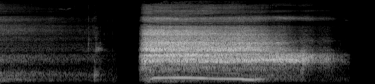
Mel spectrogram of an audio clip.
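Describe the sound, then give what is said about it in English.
A person does a breathing exercise with one forceful, breathy "ha" exhale that empties the lungs. The exhale is loud and lasts about two seconds, briefly voiced, and follows a quieter breath. “And it's a forceful exhale on a ha sound, exhaling all the air out of you. It would sound like this.”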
